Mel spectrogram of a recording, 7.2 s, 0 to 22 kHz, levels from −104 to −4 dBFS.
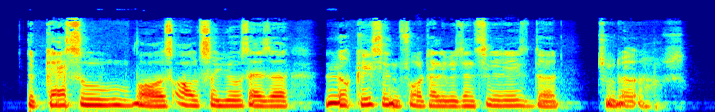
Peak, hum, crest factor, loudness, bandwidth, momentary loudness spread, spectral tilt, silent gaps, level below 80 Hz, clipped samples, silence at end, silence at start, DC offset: -4 dBFS; none; 14 dB; -18 LUFS; 12.5 kHz; 10 LU; -5.5 dB/octave; none; -52 dBFS; under 0.1%; 0.35 s; 0.25 s; under 0.1%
